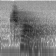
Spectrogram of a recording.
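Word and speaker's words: tchau: how to say goodbye it sounds just like the Italian form of goodbye but it's spelled very differently you say ciao okay and an Italian at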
